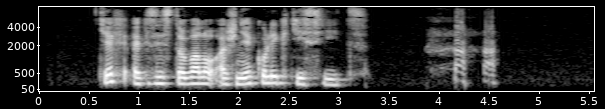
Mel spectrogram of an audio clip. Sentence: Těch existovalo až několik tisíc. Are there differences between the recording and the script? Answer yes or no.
no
